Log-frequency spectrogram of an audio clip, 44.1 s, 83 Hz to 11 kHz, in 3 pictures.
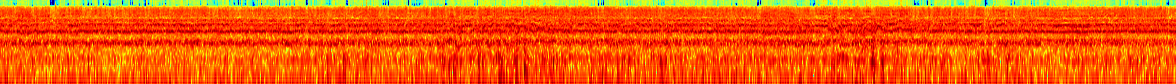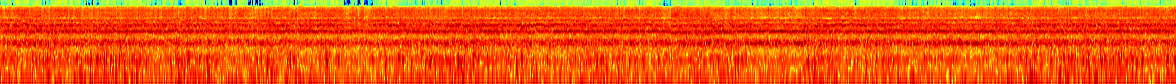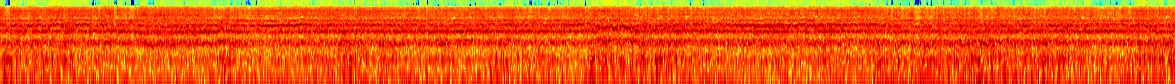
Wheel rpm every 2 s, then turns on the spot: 230, 240, 240, 250, 230, 230, 230, 230, 240, 230, 230, 230, 230, 230, 230, 220, 220, 230, 250, 220, 210, 230.
none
